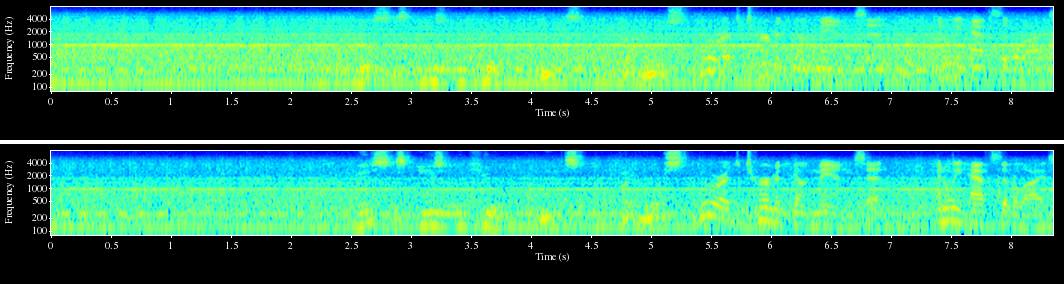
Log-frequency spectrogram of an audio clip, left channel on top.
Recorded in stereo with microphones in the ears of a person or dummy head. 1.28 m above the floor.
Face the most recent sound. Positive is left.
turn(degrees=-50)  # may be behind; listen again after turning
